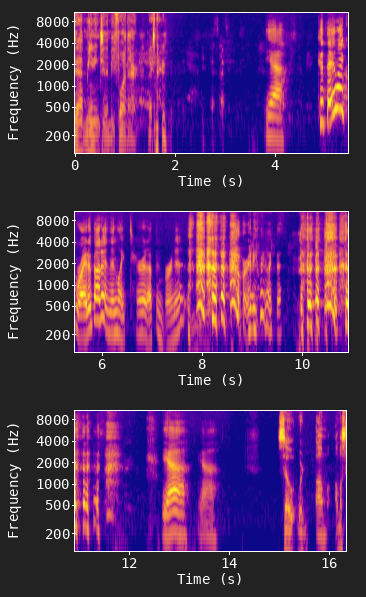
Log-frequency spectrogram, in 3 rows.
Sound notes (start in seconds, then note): 2.4 laughs; 9.9 laughter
